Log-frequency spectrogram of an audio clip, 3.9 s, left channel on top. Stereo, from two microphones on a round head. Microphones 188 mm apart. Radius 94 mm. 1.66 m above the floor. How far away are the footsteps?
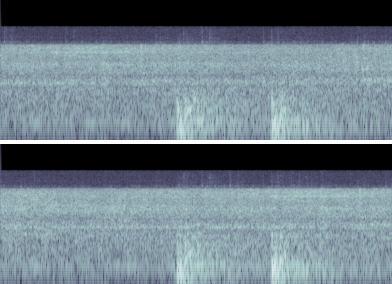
About 4.5 m.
